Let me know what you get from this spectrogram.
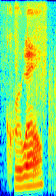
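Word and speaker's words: Kruel: My character is Cars Cruel, and a lot of people tease him about his last name because it sounds like cruel, but it's spelled with a K.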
